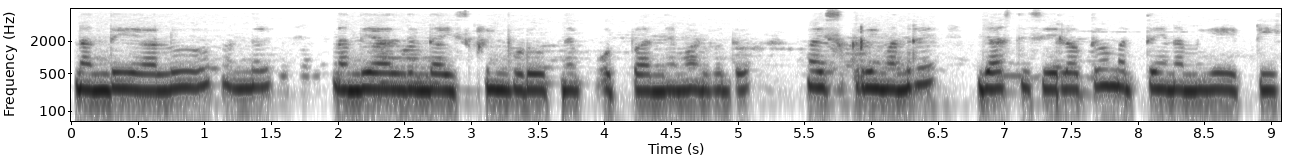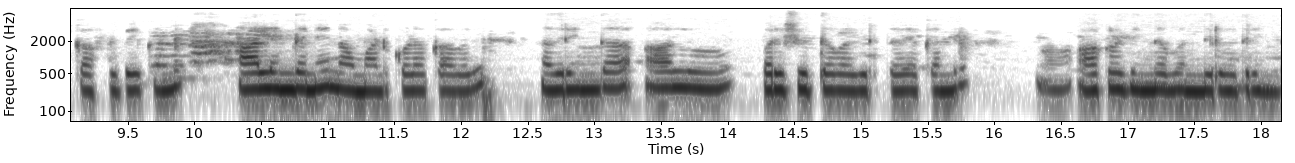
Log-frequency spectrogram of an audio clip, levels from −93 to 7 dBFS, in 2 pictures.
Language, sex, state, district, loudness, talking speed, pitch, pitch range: Kannada, female, Karnataka, Bellary, -16 LUFS, 110 wpm, 250 Hz, 245-270 Hz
